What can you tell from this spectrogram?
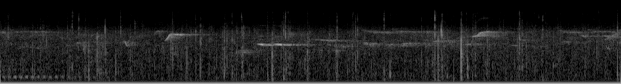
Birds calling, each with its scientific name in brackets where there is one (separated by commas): Iiwi (Drepanis coccinea), Apapane (Himatione sanguinea)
